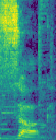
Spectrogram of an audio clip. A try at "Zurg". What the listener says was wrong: Sorry to interrupt your speech, but it's pronounced Zurg. There's an R in there.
